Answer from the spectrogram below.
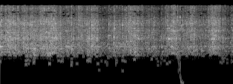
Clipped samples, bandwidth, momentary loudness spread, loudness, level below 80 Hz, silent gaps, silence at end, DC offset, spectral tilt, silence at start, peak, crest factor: under 0.1%; 17 kHz; 3 LU; -15 LUFS; -68 dBFS; none; 0 s; under 0.1%; 7 dB/octave; 0 s; 0 dBFS; 18 dB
